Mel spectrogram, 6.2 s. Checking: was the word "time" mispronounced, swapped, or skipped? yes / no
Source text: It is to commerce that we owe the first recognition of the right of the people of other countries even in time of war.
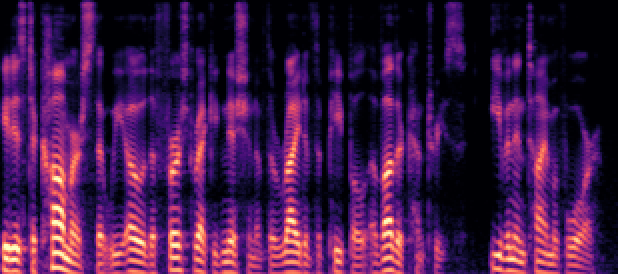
no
